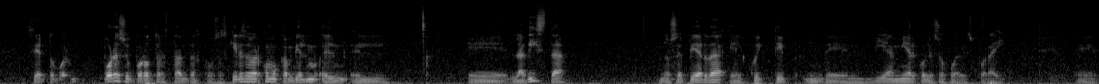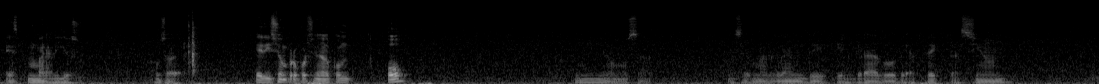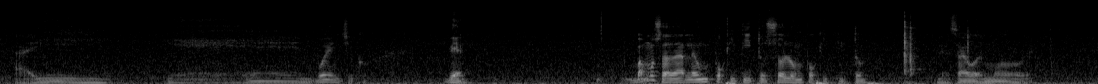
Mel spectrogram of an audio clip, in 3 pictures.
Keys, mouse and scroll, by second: 12.8 o, 15.0-16.6 drag, 16.6-18.1 scroll down 4, 18.9-19.4 scroll down 2, 19.7 scroll down 2, 20.2-20.5 scroll down 2, 20.9 scroll down 2, 21.4 scroll down 2, 25.5 scroll down 2, 25.9-28.3 drag, 31.0 o, 31.8 shift+click.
